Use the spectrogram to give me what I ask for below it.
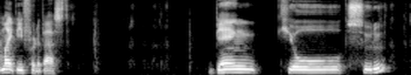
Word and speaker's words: benkyou suru: So this is a yun combination that's gonna be pronounced as kyo. Then I need the additional u. Su. Ru. Benkyou suru.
